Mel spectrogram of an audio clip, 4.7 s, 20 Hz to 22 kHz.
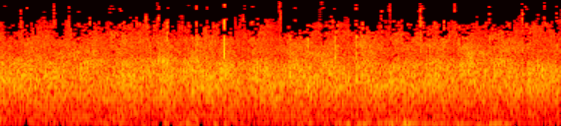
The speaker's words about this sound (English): In fact, this morning, is there anybody here who has been married like 40 years plus? Put your hand up. You guys, can you stand? We just want to applaud you. Seriously, stand up. Come on, guys.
